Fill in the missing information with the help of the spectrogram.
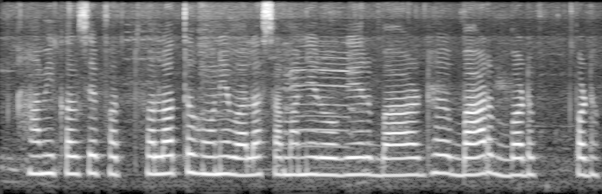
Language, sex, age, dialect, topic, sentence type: Magahi, female, 60-100, Northeastern/Surjapuri, agriculture, statement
